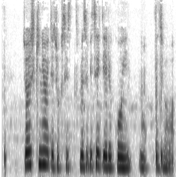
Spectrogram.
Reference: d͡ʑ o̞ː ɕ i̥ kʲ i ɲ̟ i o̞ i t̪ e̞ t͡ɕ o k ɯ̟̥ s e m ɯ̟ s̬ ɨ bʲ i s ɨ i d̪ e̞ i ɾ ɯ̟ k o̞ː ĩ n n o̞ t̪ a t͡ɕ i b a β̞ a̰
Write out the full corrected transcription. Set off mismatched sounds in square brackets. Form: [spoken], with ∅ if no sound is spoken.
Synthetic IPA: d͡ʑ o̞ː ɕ i̥ kʲ i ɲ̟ i o̞ i t̪ e̞ t͡ɕ o k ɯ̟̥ s e m ɯ̟ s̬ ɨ bʲ i [t͡s] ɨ i [t̪] e̞ i ɾ ɯ̟ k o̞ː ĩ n n o̞ t̪ a t͡ɕ i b a β̞ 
